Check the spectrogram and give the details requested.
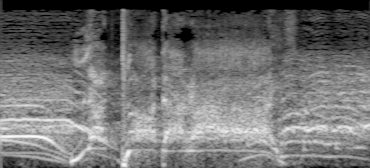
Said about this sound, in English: Somebody shout, hey!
